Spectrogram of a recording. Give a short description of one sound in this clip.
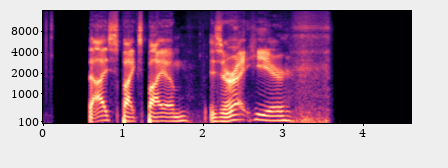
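A man speaks with animation, close to a microphone.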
